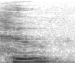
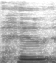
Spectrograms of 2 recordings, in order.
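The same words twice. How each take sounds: First: The H is breathed strongly and exaggerated. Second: The H is breathed lightly, without exaggeration. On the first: The speaker calls it wrong. "I could emphasize it too much" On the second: The speaker calls it right. "one mustn't over egg it"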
